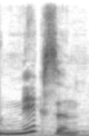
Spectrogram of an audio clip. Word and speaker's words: niksen: I've heard that you have a thing called Nixon. Maybe I'm not pronouncing it right, but it's the art of doing nothing. Oh, Nixon.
